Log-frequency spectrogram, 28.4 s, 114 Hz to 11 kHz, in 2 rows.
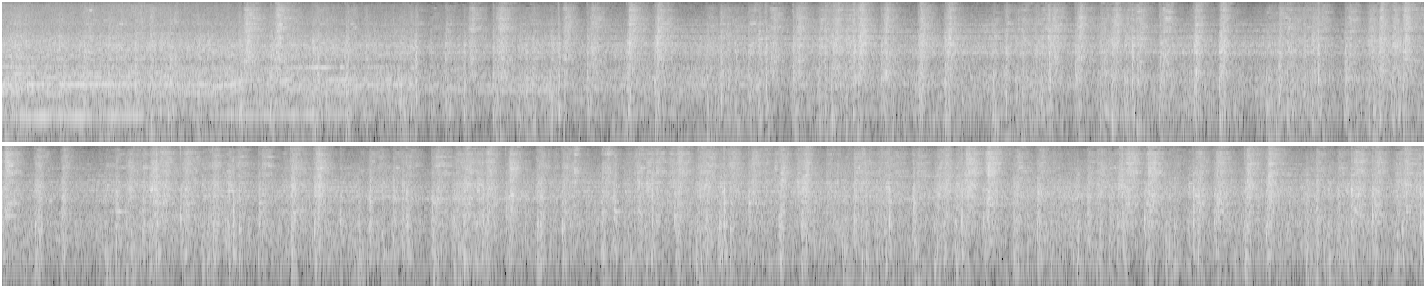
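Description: JR Freight EF210 electric locomotive accelerating past, its gear whine rising in pitch and fading within the first few seconds. Then a long string of container flatcars rolls by with a steady clickety-clack of wheels over rail joints.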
